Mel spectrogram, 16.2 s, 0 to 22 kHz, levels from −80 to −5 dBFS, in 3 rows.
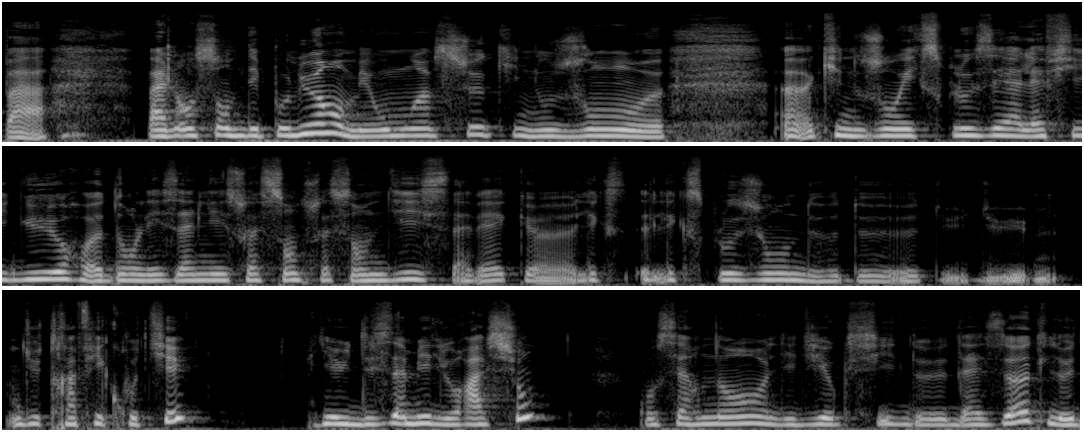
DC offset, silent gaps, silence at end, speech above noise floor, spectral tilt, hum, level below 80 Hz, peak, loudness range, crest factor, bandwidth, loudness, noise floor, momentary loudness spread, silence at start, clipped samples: under 0.1%; none; 0 s; 32 dB; -6 dB/octave; none; -56 dBFS; -14 dBFS; 5 LU; 16 dB; 16 kHz; -31 LUFS; -61 dBFS; 10 LU; 0 s; under 0.1%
